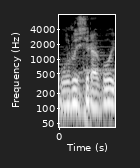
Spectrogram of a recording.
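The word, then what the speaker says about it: 漆: 그리고 우루시라고 읽습니다. 우리나라의 오칠과는 발음이 전혀 다르죠.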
